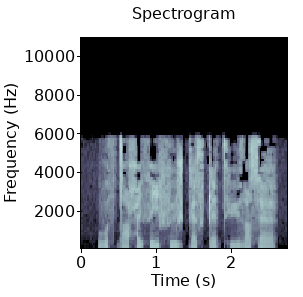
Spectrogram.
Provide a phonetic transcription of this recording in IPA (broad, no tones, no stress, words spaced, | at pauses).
βoθdˤæħiθi fʉʒ kæsʈɛt̪ʰy ðɑsæ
